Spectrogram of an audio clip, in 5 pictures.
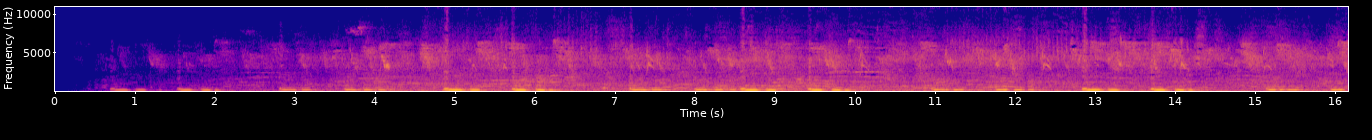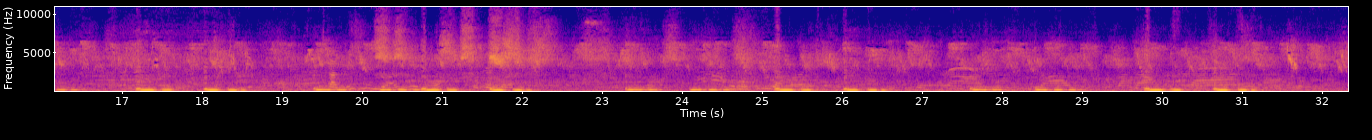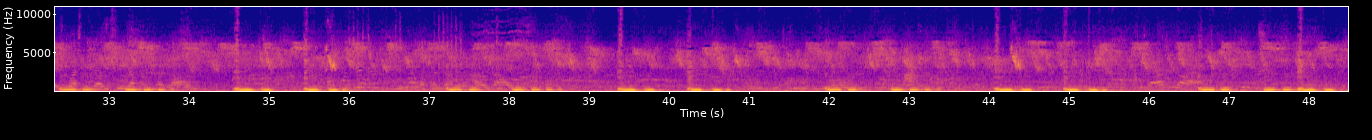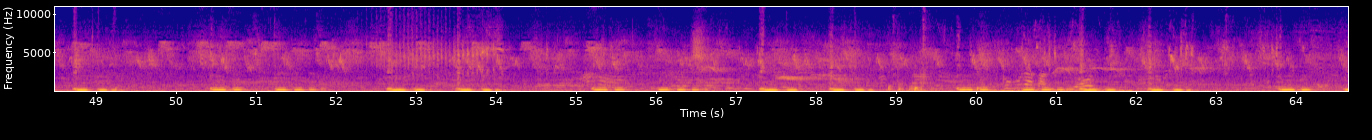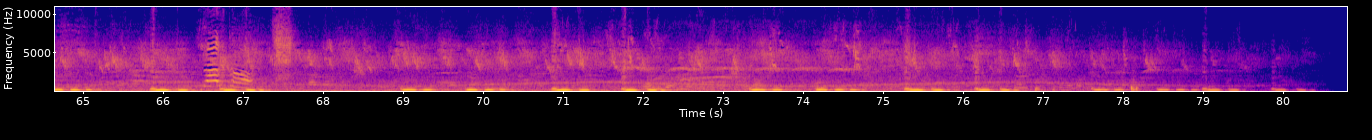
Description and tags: Calao Terrestre 04
Song of two males of Southern Ground Hornbill (Calao terrrestre, scientific name: Bucorvus leadbeateri), and ambient sounds of the zoo.
Barcelona, Calao, Spain, Zoo, ZooSonor, animals, birds, field-recording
